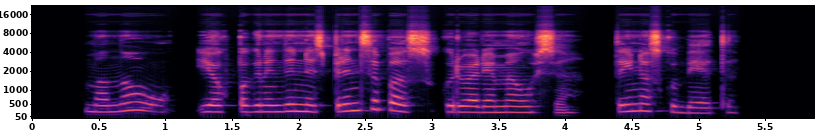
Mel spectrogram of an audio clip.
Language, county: Lithuanian, Kaunas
